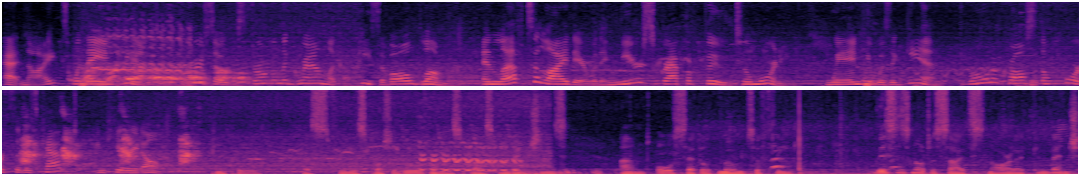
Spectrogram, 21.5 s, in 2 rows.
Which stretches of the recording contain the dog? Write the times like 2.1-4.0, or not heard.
0.7-2.5, 10.9-12.8, 18.1-19.8.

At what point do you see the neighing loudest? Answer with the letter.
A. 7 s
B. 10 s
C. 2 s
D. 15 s
D.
